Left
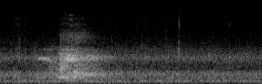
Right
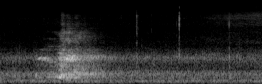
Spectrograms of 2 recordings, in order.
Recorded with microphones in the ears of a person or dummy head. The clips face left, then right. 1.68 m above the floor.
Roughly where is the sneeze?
Right.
